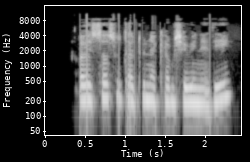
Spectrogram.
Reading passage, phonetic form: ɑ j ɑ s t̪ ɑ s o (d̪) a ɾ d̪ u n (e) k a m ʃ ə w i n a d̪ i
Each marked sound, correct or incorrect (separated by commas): correct, incorrect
